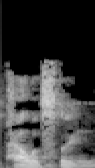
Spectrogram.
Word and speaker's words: Palestine: And it is pronounced in Texas Palestine, not Palestine.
